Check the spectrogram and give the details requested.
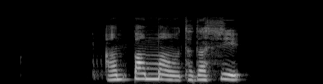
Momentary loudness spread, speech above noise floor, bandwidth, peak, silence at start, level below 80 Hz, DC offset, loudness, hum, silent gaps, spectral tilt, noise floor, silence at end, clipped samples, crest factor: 6 LU; 54 dB; 9.6 kHz; -6 dBFS; 1.05 s; -76 dBFS; under 0.1%; -24 LUFS; none; none; -5.5 dB/octave; -77 dBFS; 0.85 s; under 0.1%; 20 dB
